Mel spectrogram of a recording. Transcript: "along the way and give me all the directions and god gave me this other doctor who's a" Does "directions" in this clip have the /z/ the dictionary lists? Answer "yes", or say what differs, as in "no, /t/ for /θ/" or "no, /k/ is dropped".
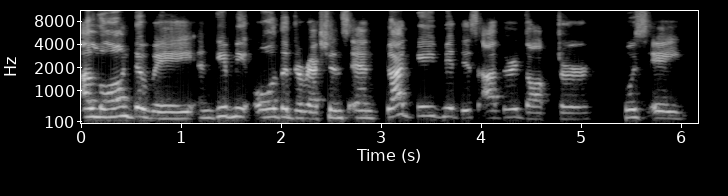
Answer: no, /s/ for /z/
